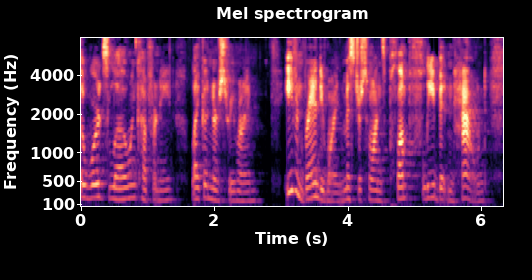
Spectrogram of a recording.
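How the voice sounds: Pitch variation stays ordinary in this natural reading voice.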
